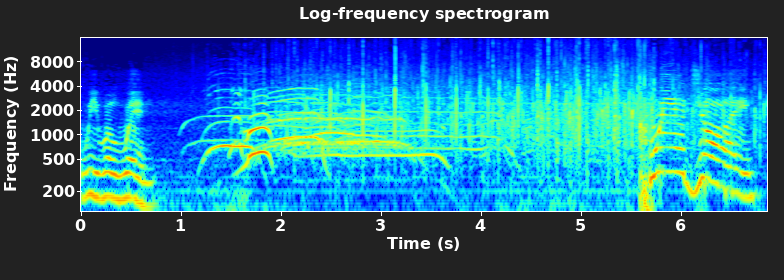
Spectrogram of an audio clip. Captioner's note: crowd Cheers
